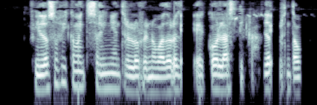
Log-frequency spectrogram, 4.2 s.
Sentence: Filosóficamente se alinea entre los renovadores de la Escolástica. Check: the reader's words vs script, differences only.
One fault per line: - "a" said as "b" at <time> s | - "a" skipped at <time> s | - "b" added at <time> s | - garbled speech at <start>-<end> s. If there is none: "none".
- "de" skipped at 2.4 s
- garbled speech at 3.5-4.0 s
